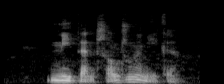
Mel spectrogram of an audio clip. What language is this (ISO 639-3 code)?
cat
